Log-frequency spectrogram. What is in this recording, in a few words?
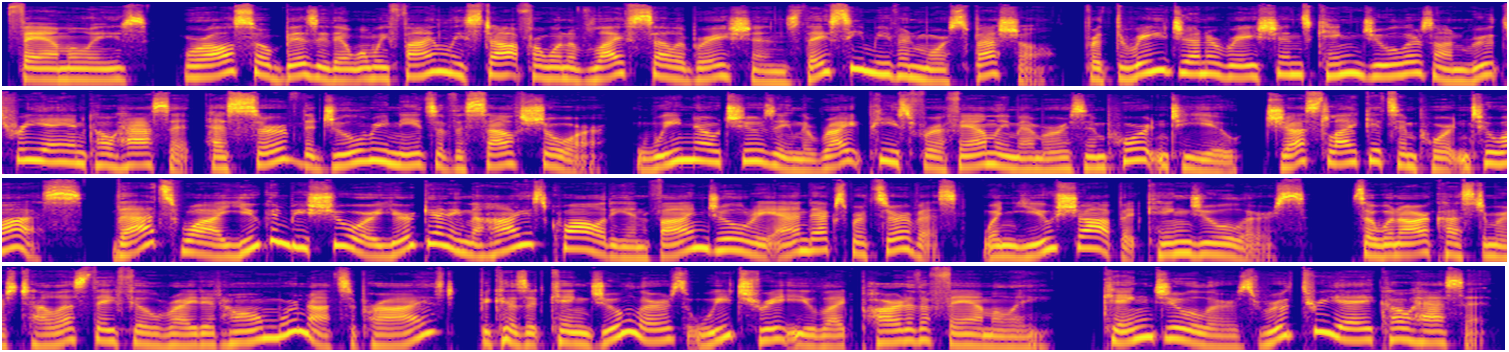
ADV Spot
